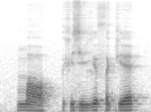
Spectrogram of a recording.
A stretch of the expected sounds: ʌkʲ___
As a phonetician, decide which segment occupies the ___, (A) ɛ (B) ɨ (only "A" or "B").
A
